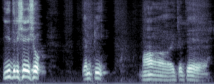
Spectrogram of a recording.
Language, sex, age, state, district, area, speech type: Sanskrit, male, 45-60, Karnataka, Shimoga, rural, spontaneous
